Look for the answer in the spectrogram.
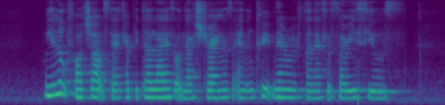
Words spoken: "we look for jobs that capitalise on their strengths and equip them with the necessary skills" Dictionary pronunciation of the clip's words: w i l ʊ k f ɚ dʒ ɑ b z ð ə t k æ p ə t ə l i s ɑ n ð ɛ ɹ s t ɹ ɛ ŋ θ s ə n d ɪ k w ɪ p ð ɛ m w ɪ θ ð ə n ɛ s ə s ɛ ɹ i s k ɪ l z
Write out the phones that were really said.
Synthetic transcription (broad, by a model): w i l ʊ k f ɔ dʒ ɑ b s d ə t k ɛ p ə t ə l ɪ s ɑ n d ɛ s t ɹ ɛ ŋ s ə n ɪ k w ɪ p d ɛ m w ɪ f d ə n ɛ s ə s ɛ ɹ i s i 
